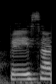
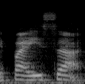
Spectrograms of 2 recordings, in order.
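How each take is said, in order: First: पैसा misread with "ay" in the first syllable, "pay-sa"; mispronunciation demo. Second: पैसा with an "ai" glide, "pai-sa"; correct pronunciation. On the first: Teacher warning learners off a misreading, पैसा as "pay-sa". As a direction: show the wrong reading of पैसा as "pesa". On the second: Teacher correcting the misreading, पैसा as "pai-sa". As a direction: open the first vowel of पैसा into "ai". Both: Shown as a demonstration. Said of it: "पैसा नहीं पढ़ेंगे".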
